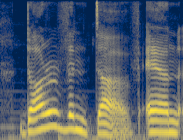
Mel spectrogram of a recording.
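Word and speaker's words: Damh: They're called Darv and Dove, and Darv is spelled D-A-M-H, and I only know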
